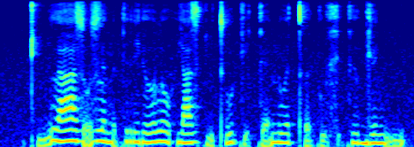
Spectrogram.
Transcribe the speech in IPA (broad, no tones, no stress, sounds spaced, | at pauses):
kʼ ḭ l a z o̰ z l ə n ə̰ k r i ɾʲ o l o f j a z k ḭ tʼ u kʲ ɛ̰ k ɛ̰ n u ə̯ tʼ ə̰ k ṵ xʲ ə̰ kʲ u ɡʲ ø n ḭ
